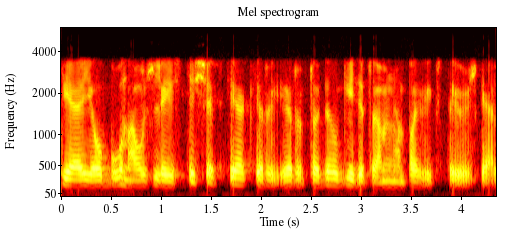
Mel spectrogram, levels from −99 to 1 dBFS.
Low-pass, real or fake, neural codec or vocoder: 5.4 kHz; real; none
